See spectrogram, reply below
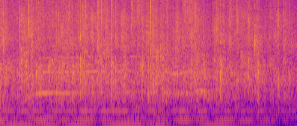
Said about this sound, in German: Lasst uns Gott noch einen riesen Applaus geben.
